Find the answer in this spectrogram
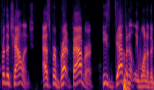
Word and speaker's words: Brett Favre: Brett Favre, that's how you say it, Brett Favre, but it's all good.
